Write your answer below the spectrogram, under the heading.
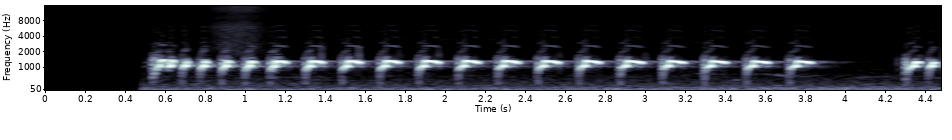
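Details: Local zebra dove (perkutut) singing actively. A brief hiss comes near the start, then a sustained rhythmic chain of about eighteen crisp, cooing notes at a steady pitch, and the next phrase starts just before the end.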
